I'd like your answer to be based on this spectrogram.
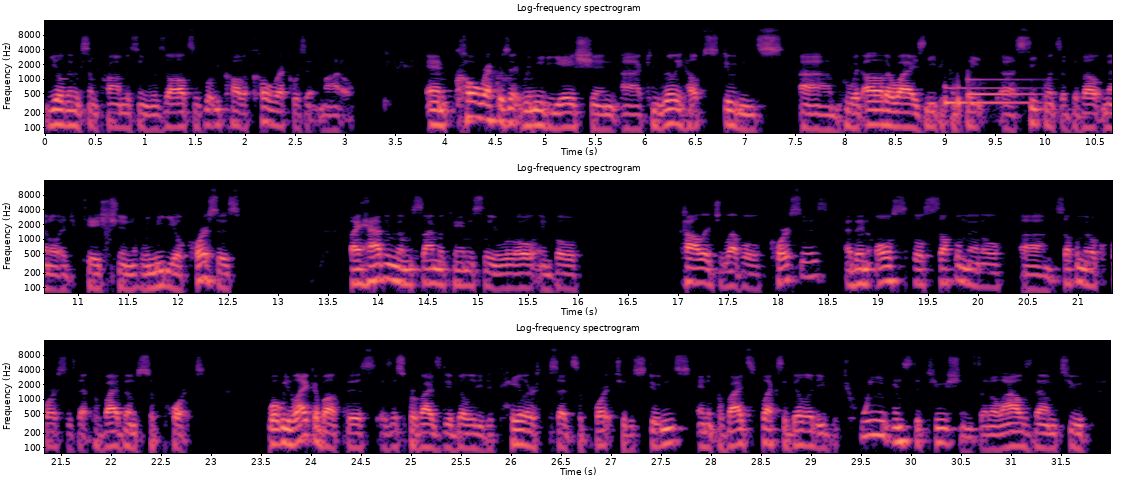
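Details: Adult male speaker; normal speech.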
